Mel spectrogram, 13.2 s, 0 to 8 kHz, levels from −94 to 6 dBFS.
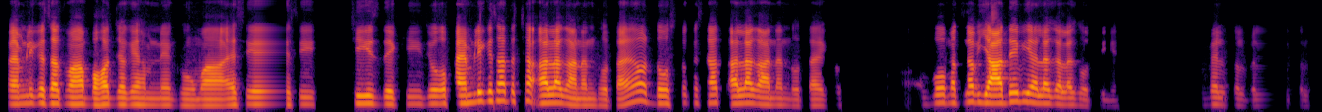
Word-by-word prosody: Family 150 +2 0
के 160 +1 0
साथ 155 -1 +2
वहाँ 145 0 +4
बहुत 135 +1 +3
जगह 135 0 -2
हमने 130 0 -7
घूमा, 120 0 -2
ऐसी-ऐसी 140 +1 -6 0.4
चीज़ 155 -2 -1
देखीं 145 +1 -6
जो 155 +2 -2
फैमिली 170 +5 +4
के 210 - -1
साथ 215 0 +2
अच्छा 210 +1 -2 0.2
अलग 165 -1 +4
आनंद 125 -1 -7
होता 120 +1 -3
है 195 - -3
और 210 -1 0
दोस्तों 160 +2 -5
के 160 - -18
साथ 170 +2 -3 0.2
अलग 160 0 +2
आनंद 130 -2 -10
होता 120 +1 -11
है। 120 - -8
तो 115 - -36 0.9
वो 170 0 -1
मतलब 180 +3 -1
यादें 165 +4 +8
भी 190 0 -2
अलग 160 -3 +1
अलग 135 -1 -5
होती 115 -2 -19
हैं। 110 - -32 0.9
बिल्कुल, 135 -3 -14
बिल्कुल। 115 -1 -33
145 Hz, 175 wpm, -21 LUFS, 125-160 Hz, 0.9 s, यादें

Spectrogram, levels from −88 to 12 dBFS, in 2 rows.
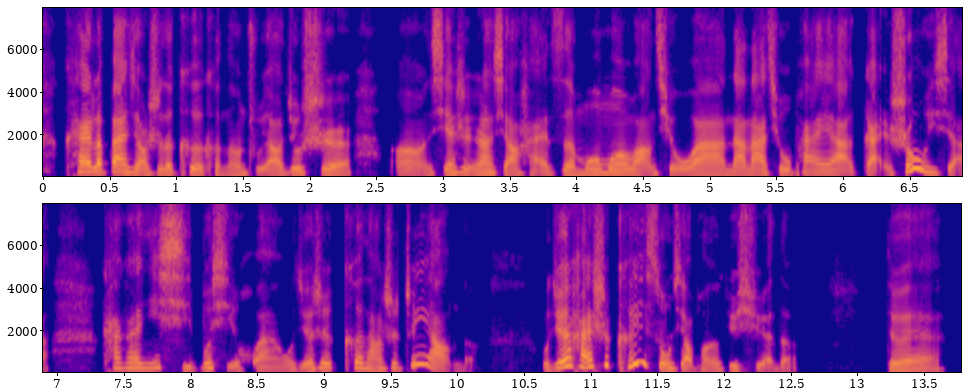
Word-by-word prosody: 开 230 -2 +5
了 220 - +6
半 220 0 +5
小 190 - +2
时 170 0 -4
的 180 - +1
课， 185 -2 -2
可 170 - -7
能 155 +1 -6
主 - - -10
要 160 +3 +1
就 205 +3 -2
是， 175 -6 0 0.4
嗯， - - -2
先 190 +1 0
是 205 - -2
让 195 +2 +2
小 - - +1
孩 - - -4
子 175 +1 -1
摸 185 +4 -1
摸 205 0 +2
网 190 -3 +1
球 135 -6 -4
啊、 170 +1 +3
拿 160 -2 +1
拿 180 +3 +3
球 180 -2 -4
拍 195 +2 -2
呀， 195 -2 +1
感 - - -1
受 415 - +5
一 - - -3
下， 190 - -5 0.4
看 245 -2 -4
看 230 -1 0
你 250 +3 -3
喜 150 - 0
不 235 - -2
喜 255 - -4
欢， 125 -1 -6
我 145 - -7
觉 - - -3
是 230 -2 -1
课 255 - 0
堂 220 -3 -1
是 235 +1 -4
这 425 - 0
样 - - +1
的。 - - -21 0.5
我 - - -6
觉 270 - +3
得 335 - +9
还 350 - +6
是 390 +5 +1
可 - - -2
以 - - +9
送 225 - 0
小 - - 0
朋 130 - -6
友 140 - -5
去 175 +3 -6
学 - - -6
的， - - -10 0.7
对。 145 +1 -1
190 Hz, 285 characters per minute, -22 LUFS, 170-225 Hz, 0.7 s, 得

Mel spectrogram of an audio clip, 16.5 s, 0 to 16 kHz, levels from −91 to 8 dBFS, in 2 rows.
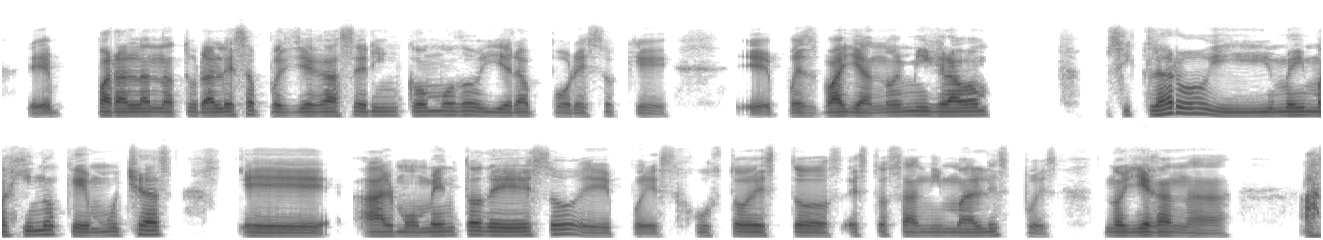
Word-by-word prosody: eh, - - -2 0.3
para 105 -1 +5
la 105 0 +3
naturaleza, 110 +2 +1
pues, 100 -2 -4
llega 110 0 +2
a - - -1
ser 115 -1 -2
incómodo 115 +1 -2
y 105 -1 -3
era 100 0 0
por 90 -2 -7
eso 90 - -9
que, - - -6 0.4
eh, 360 +1 -1
pues, 95 -2 -4
vaya, 100 -1 +4
no 105 +3 -2
emigraban 110 0 +3 0.7
Sí, - - -11
claro, 160 +4 +2
y 100 -2 -2
me 110 +1 +2
imagino 120 +4 0
que 105 -5 +3
muchas, 130 +5 0 0.4
eh, 95 -2 +2
al 105 0 +3
momento 110 +4 +1
de 115 -1 +4
eso, 140 +5 -1
eh, 90 -2 -2
pues, 80 -1 -7
justo 105 +1 -3
estos 100 -1 -1
estos - - -9
animales, 100 +1 -2
pues, - - -9 0.3
no 105 0 +1
llegan 105 -1 +4
a 80 -2 -4 0.5
a - - 0
105 Hz, 155 wpm, -27 LUFS, 100-115 Hz, 0.7 s, para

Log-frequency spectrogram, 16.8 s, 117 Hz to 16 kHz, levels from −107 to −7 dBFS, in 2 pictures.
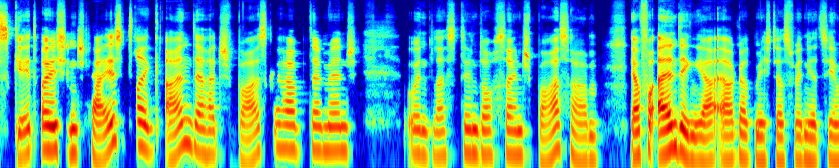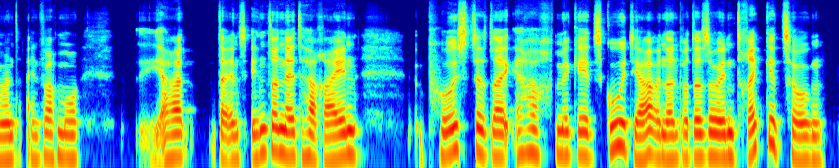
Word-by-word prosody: Es - - +4
geht 170 +3 -1
euch 205 0 +7
'n 185 +1 +2
Scheißdreck 220 - +2
an, 230 +3 +1
der 190 -3 +1
hat 175 0 -4
Spaß 140 +6 -4
gehabt, 210 -1 -2
der 200 -1 0
Mensch. 195 0 -2 0.5
Und 175 - -4
lasst 170 0 -7
den 180 -1 +2
doch 175 0 -3
seinen 175 -1 -1
Spaß 175 +5 -2
haben.” 145 -3 -5 0.3
Ja, 165 - +6
vor - - +2
allen 195 +5 +9
Dingen, 165 -7 +5
ja, 145 0 +2
ärgert 150 0 0
mich 145 0 -2
das, 145 0 -4
wenn 150 0 -3
jetzt 145 -1 -2
jemand 145 0 -1
einfach 160 0 -5
mal, 155 -2 -3 0.6
ja, 160 +1 -2 0.2
da 150 -2 -3
ins 145 +1 -5
Internet 180 0 0
herein 160 +2 0 0.7
postet, 185 0 -1
like: 165 -1 +1
„Ach, 180 0 -6
mir 175 -1 -2
geht's 170 -2 -3
gut“, 220 +2 0
ja? 150 +4 +2
Und 155 0 -2
dann 150 0 -1
wird 160 0 -5
er 160 - +3
so 165 0 +1
in 160 +1 +2
Dreck 180 +7 -2
gezogen. 150 - -2
170 Hz, 185 wpm, -24 LUFS, 150-185 Hz, 0.7 s, allen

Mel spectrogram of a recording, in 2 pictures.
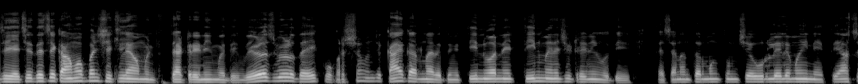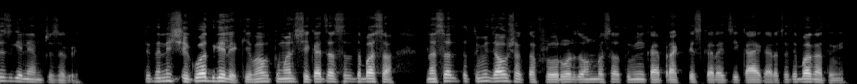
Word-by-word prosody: जे 135 +1 +2
याचे 125 +4 +2
त्याचे 155 +2 +2
काम 145 +2 +4
पण 165 0 +1
शिकले 140 -2 0
आम्ही 120 -3 +1 0.2
त्या 115 - +4
ट्रेनिंगमध्ये. 110 -2 -1
वेळच 155 +10 +4
वेळ 165 +1 +2
होता 145 -4 0
1 135 0 -1
वर्ष 115 +6 -9
म्हणजे 150 -2 -8
काय 150 +3 +2
करणार 125 -5 0
आहे 105 - -2
तुम्ही. 110 -1 -5
तीन 130 +1 -1
वन 135 0 +2 0.2
3 140 +2 +1
महिन्याची 135 -1 -1
ट्रेनिंग 120 0 -3
होती, 95 -1 -7 0.3
त्याच्यानंतर 115 +2 -5
मग 125 +1 -3
तुमचे 120 +2 -4
उरलेले 130 +1 0
महिने 130 -3 -1
ते 125 - -5
असेच 155 +5 -4
गेले 140 -4 0
आमचे 110 -1 -7
सगळे. 100 -2 -10 0.7
ते - - -5
त्यांनी 150 +3 -1
शिकवत 160 +3 +6
गेले 155 -5 +6
की, 115 - -4
"भाऊ 135 +4 +1
तुम्हाला 135 +1 +1
शिकायचं 130 +1 +3
असेल 135 +1 -9
तर - - 0
बसा, 135 -3 +5 0.4
नसेल 140 +4 +2
तर 145 - -6
तुम्ही 155 +2 -3
जाऊ 150 +1 +7
शकता 115 -3 -2
फ्लोरवर 115 +1 +2
जाऊन 120 0 -1
बसा. 120 0 -3
तुम्ही 120 0 -2
काय 115 - +3
प्रॅक्टिस 115 0 -2
करायची 105 +1 -3
काय 105 0 +4
करायचं 105 +2 -5
ते - - -4
बघा 115 -4 +3
तुम्ही." 90 0 -9
130 Hz, 220 wpm, -23 LUFS, 115-140 Hz, 0.7 s, जाऊ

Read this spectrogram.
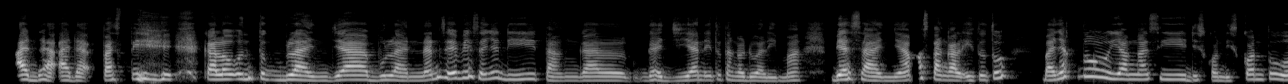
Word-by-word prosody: Ada 220 0 +3
ada. 190 -2 0 0.2
Pasti 225 +2 0 0.2
kalau 235 0 +4
untuk 255 -1 -1 0.2
belanja 210 0 +4
bulanan, 195 - -1
saya 280 -3 +4
biasanya 290 -4 -1
di 230 +2 -3
tanggal 180 -1 -2
gajian, 185 +2 -2
itu 195 +2 -6
tanggal 200 -4 -3
25. 175 +1 -3 0.3
Biasanya 195 -5 +2
pas 270 +5 -6
tanggal 205 -7 +1
itu 190 +2 -3
tuh, 295 +8 +1 0.3
banyak 220 - +1
tuh, 365 -5 +3
yang 245 -2 +2
ngasih 230 -2 -3
diskon-diskon, 190 +4 -5
tuh. 235 -2 +1
210 Hz, 120 wpm, -23 LUFS, 185-235 Hz, 0.3 s, kalau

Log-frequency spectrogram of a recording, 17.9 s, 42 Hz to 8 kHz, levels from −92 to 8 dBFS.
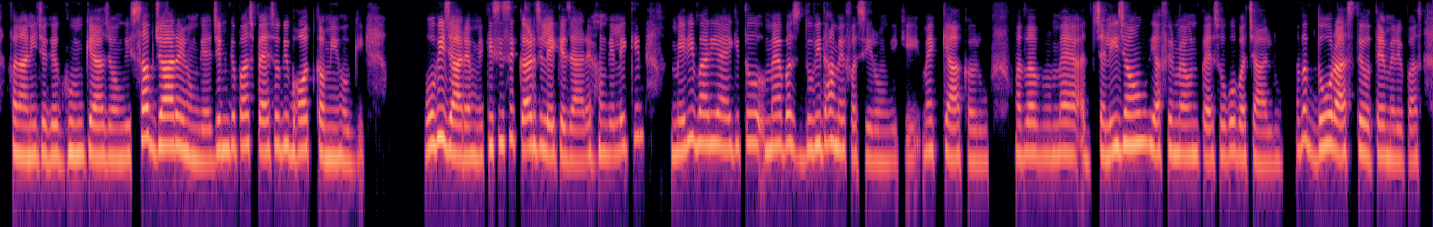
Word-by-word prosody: फ़लानी 225 -2 +2
जगह 225 0 -1
घूम 230 +3 +1
के 245 - +3
आ 220 0 +3
जाऊँगी, 215 +1 -3
सब 325 -4 +6
जा 275 -1 +8
रहे 275 -2 +4
होंगे, 205 -3 -2
जिनके 255 +4 0
पास 280 0 +1
पैसों 250 +2 +1
की 275 - +2
बहुत 250 +1 +1
कमी 215 -3 +1
होगी, 205 +1 -5 0.8
वो 280 +2 +4
भी 330 0 +7
जा 240 -4 +5
रहे 220 0 0
होंगे। 220 0 -3
किसी 275 +1 +1
से 325 +3 -4
कर्ज़ 265 +1 +4
लेकर 230 -2 +1
जा 205 -1 -3
रहे 215 - -5
होंगे 230 -1 -3
लेक़िन 270 +8 -5 0.4
मेरी 255 +6 +1
बारी 290 0 +2
आएगी 265 0 -2
तो 290 -3 -2
मैं 275 +1 +1
बस 280 -5 0
दुविधा 280 +3 +1
में 265 -2 +2
फँसी 215 -1 -7
रहूँगी 200 0 -10
कि 220 +6 -12
मैं 245 +1 -3
क्या 215 -4 +1
करूँ? 200 -1 -8 0.4
मतलब 230 0 -2 0.2
मैं 230 0 -1 0.2
चली 240 +3 +2
जाऊँ 285 +2 +3
या 245 -3 +1
फ़िर 250 -2 -1
मैं 230 -1 -1
उन 230 +1 -2
पैसों 220 +1 -4
को 240 0 -1
बचा 215 -3 -3
लूँ, 190 +1 -12 0.2
मतलब 260 -5 -2
2 265 +3 +3
रास्ते 245 0 +2
होते 225 -1 -2
हैं 220 - 0
मेरे 210 -1 -4
पास 205 0 -7
235 Hz, 210 wpm, -18 LUFS, 220-270 Hz, 0.8 s, जा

